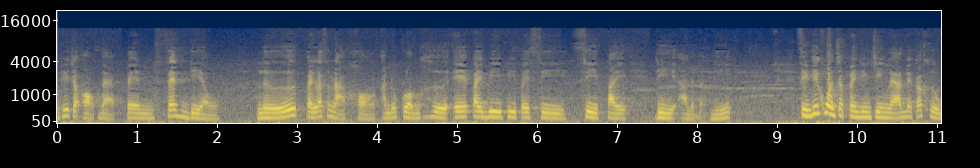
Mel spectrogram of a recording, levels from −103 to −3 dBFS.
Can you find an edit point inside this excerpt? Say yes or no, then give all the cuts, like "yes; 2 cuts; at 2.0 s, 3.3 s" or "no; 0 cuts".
no; 0 cuts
